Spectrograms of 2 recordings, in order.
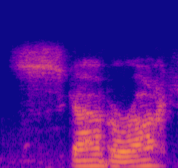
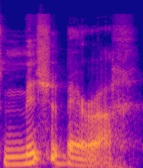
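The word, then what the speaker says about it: Mi Shebeirach: And I don't know if I can pronounce this properly, but it's Skabarach. Yeah, it's Mishaberach.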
